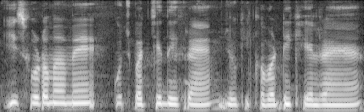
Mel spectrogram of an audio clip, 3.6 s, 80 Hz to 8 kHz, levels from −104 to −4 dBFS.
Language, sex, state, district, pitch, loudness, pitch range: Hindi, male, Bihar, West Champaran, 150 Hz, -15 LUFS, 140-160 Hz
